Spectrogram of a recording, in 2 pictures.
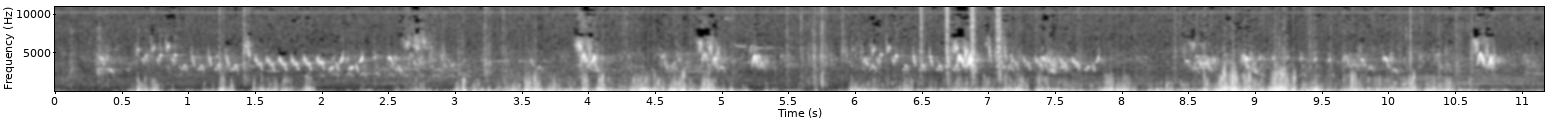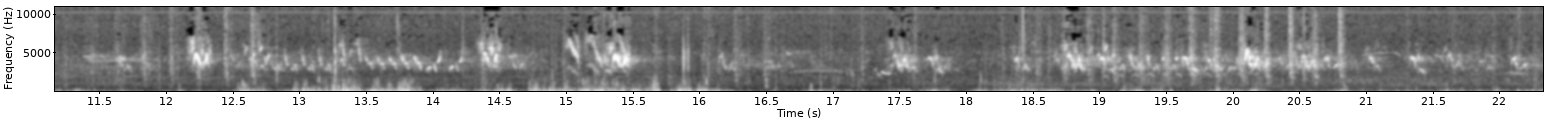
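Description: Hoofbeats of a saddled Nokota horse on the dirt of a round pen as it is ridden around, moving up to a lope, over a low rumbling noise that rises and falls.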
